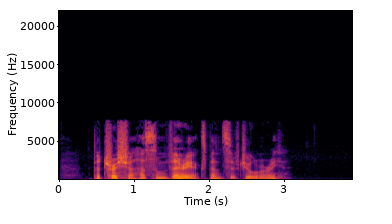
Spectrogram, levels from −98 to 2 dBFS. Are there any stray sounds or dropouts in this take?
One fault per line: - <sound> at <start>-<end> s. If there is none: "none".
none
